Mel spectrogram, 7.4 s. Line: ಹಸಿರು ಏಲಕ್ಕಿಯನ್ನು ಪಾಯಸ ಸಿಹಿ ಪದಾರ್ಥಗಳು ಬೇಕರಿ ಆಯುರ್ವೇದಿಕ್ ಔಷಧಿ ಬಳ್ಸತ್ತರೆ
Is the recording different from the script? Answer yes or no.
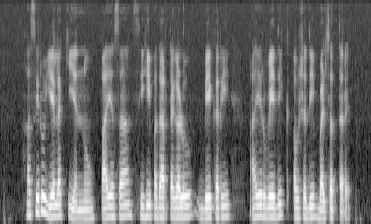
no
